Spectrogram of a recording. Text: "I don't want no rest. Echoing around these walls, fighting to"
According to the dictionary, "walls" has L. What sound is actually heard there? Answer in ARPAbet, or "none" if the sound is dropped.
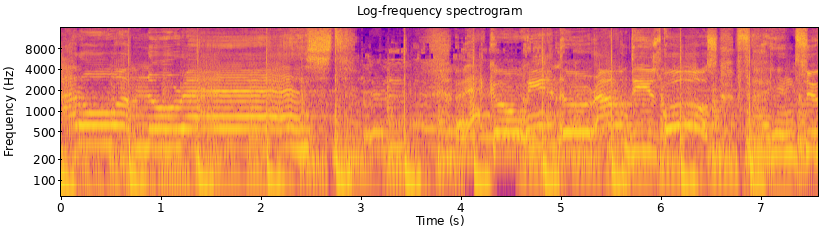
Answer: L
